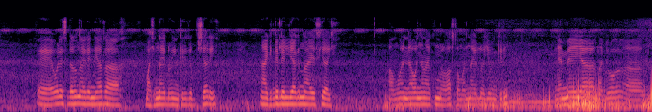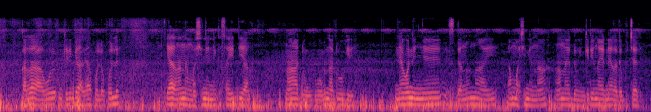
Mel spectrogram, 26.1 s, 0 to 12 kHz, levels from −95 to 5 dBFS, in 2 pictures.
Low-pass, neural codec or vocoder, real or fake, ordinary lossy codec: 7.2 kHz; none; real; AAC, 64 kbps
